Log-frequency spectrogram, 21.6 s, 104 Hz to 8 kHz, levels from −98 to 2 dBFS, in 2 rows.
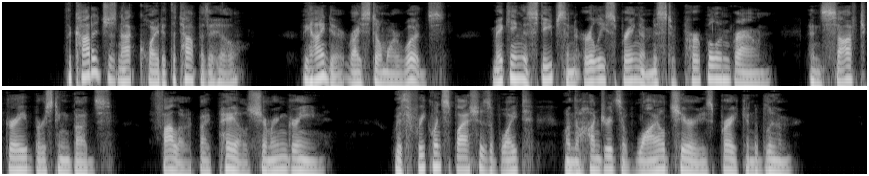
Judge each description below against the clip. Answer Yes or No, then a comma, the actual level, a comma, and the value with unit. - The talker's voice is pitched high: No, low, 110 Hz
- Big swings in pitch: No, average, 4.2 semitones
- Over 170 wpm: No, average, 145 wpm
